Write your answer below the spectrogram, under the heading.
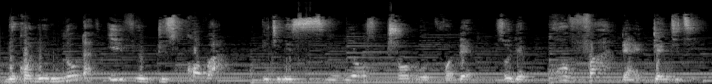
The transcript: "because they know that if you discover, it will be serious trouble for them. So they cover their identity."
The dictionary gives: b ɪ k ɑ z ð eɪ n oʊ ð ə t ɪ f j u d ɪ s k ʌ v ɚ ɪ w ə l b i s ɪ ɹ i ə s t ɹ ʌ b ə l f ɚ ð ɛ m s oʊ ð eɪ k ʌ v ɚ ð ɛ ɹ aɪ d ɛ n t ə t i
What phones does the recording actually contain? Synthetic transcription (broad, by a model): b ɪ k ɑ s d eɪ n oʊ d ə t ɪ f j u d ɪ s k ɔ v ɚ ɪ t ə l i s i ɹ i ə s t ɹ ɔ b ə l f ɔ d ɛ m s oʊ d eɪ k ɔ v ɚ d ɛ aɪ d ɛ n t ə t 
